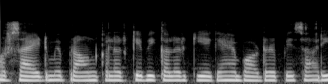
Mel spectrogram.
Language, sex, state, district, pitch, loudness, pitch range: Hindi, female, Bihar, Kaimur, 195 Hz, -14 LUFS, 190-200 Hz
